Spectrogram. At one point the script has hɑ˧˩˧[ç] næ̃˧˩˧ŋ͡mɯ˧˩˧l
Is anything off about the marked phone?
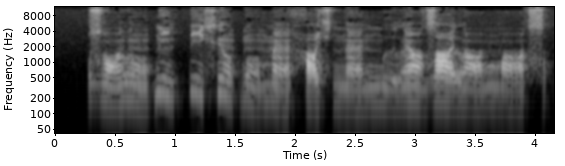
no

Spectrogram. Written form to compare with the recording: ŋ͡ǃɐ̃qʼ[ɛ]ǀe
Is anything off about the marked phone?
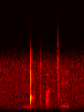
yes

